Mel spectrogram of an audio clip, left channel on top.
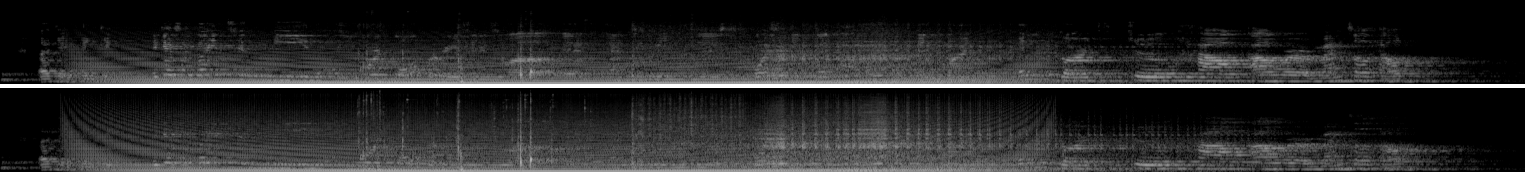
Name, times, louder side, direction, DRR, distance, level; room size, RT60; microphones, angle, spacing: voice 1, 0.4-1.1 1.5-9.8 10.2-11.0 11.3-14.0, left 2 dB, 75° left, 1 dB, 3.0 m, -39 dB
sound 1, 0.6-10.6, right 1 dB, 65° right, 1.4 m, -31 dB
Vehicle, 3.4-12.8, right 5 dB, 80° right, 0.9 m, -39 dB
29.0 x 24.5 x 4.6 m, 2.5 s
head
